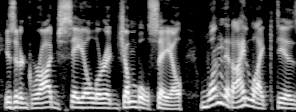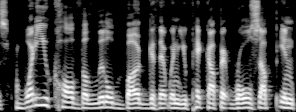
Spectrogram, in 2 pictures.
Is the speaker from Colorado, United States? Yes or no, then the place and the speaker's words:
yes; Colorado, United States; also born or lived in Arizona / California / North Carolina; So I grew up in Colorado and spent my whole all the way through postdoc on the West Coast. I was in Arizona and California.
